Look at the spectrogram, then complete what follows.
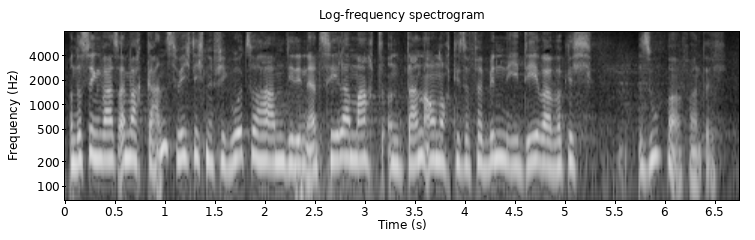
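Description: A woman's voice: medium pitch, fast talker, a little mellow, breathy edge. A woman explains casually on a live panel in an emphatic, informal manner. Long hall reverb trails her voice. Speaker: panel guest. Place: live stage at a book fair.

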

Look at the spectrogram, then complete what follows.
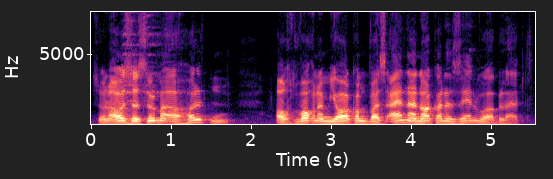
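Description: An actor playing a stubborn, ageing carter in a radio drama, talking bluntly in a homely Silesian dialect. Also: male voice, fairly high pitch, lively intonation, moderate pace, natural voice. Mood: firm, gruff. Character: stubborn, plain-spoken ageing carter, head of his household. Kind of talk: stage-style German radio drama acting.

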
